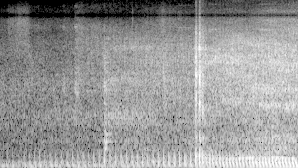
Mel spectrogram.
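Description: Motor scooter engine running close by with a rapid low pulsing that grows steadily louder, and a sharp click about three seconds in.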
